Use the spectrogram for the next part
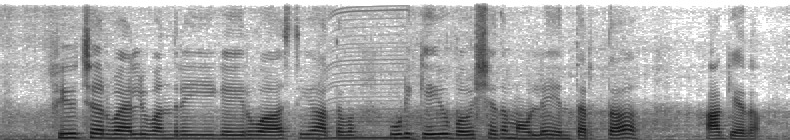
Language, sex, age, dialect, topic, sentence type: Kannada, female, 18-24, Central, banking, statement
